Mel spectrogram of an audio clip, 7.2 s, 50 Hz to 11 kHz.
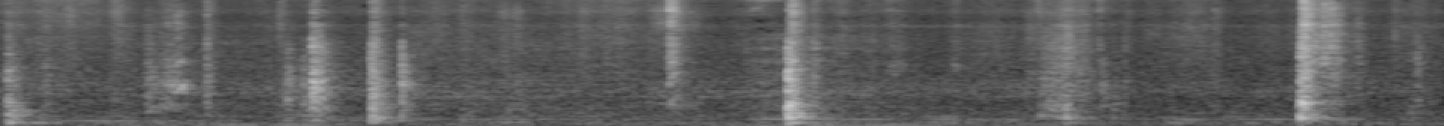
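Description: Knocks and clunks of a heavy InMotion V11 electric unicycle being tipped over and handled on a wooden tabletop, its shell and tyre bumping against the table, about half a dozen separate knocks. The two sharpest come about four and six and a half seconds in.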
